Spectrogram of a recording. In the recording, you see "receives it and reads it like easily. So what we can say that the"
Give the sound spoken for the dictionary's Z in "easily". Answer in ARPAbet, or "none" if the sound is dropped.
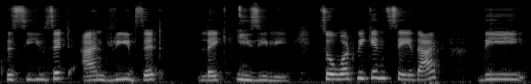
Z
